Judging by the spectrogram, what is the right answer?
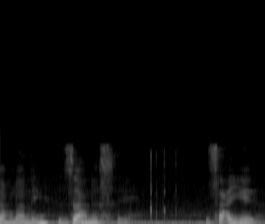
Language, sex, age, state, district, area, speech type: Bodo, female, 30-45, Assam, Udalguri, urban, spontaneous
